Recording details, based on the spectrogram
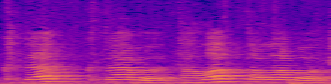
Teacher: П дыбысына аяқталған сөзден кейін дауысты дыбыс қосылса, П дыбысы Б-ға айналып кетеді.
